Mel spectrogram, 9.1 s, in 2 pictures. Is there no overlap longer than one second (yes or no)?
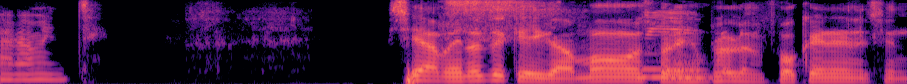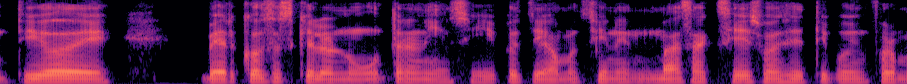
no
